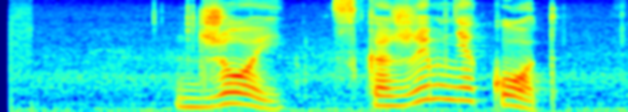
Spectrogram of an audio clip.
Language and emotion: Russian, neutral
